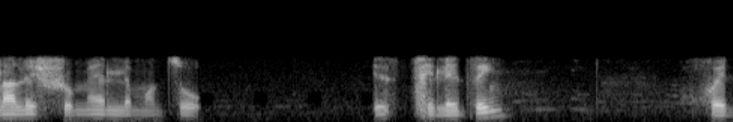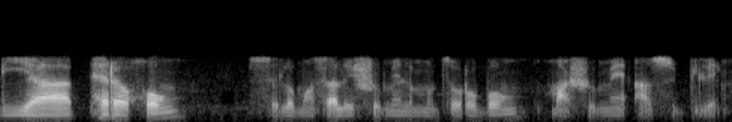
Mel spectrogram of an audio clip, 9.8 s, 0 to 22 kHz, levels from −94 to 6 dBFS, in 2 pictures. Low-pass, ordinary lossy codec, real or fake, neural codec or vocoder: 3.6 kHz; Opus, 16 kbps; real; none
